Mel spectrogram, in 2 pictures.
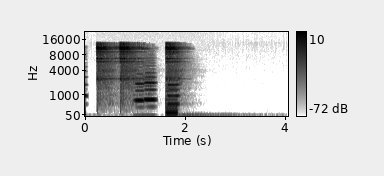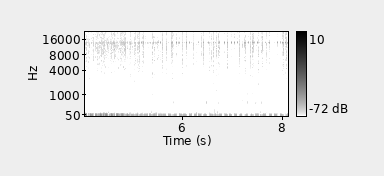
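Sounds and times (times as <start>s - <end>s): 
jazz arrangement of a Christmas song: 1.0s - 1.9s.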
